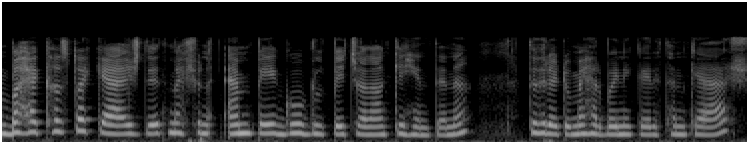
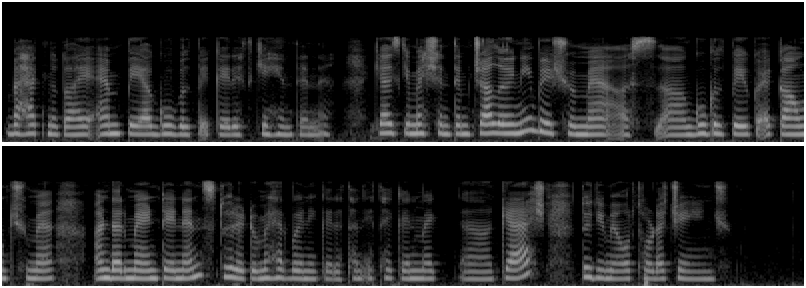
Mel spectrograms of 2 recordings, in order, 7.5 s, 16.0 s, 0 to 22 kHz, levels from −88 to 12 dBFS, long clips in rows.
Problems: none marked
